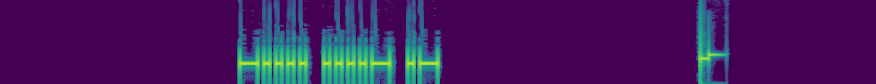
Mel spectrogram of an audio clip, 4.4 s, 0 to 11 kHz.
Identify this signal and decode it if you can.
Morse code, heard as a keyed tone, about 40 wpm, 700 Hz. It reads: 64A
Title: All Cut Numbers - 3-Digit 40wpm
